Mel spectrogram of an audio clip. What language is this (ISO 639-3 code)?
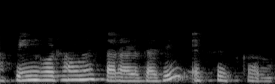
guj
